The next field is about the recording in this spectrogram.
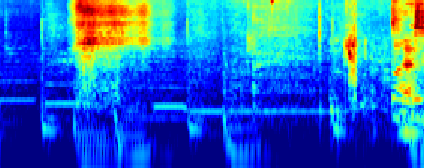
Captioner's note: chuckles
